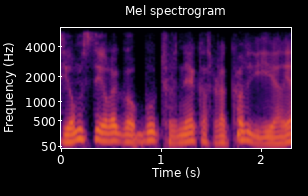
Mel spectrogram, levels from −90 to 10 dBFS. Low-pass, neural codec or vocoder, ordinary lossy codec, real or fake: 5.4 kHz; codec, 16 kHz in and 24 kHz out, 0.4 kbps, LongCat-Audio-Codec, four codebook decoder; Opus, 24 kbps; fake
